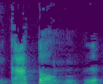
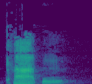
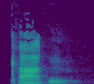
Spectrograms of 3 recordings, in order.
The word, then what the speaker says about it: cotton: 更不要学的日本式英语嘎洞，没有这样说法的。美式英语念成 cotton， cotton，啊，用鼻音出来。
